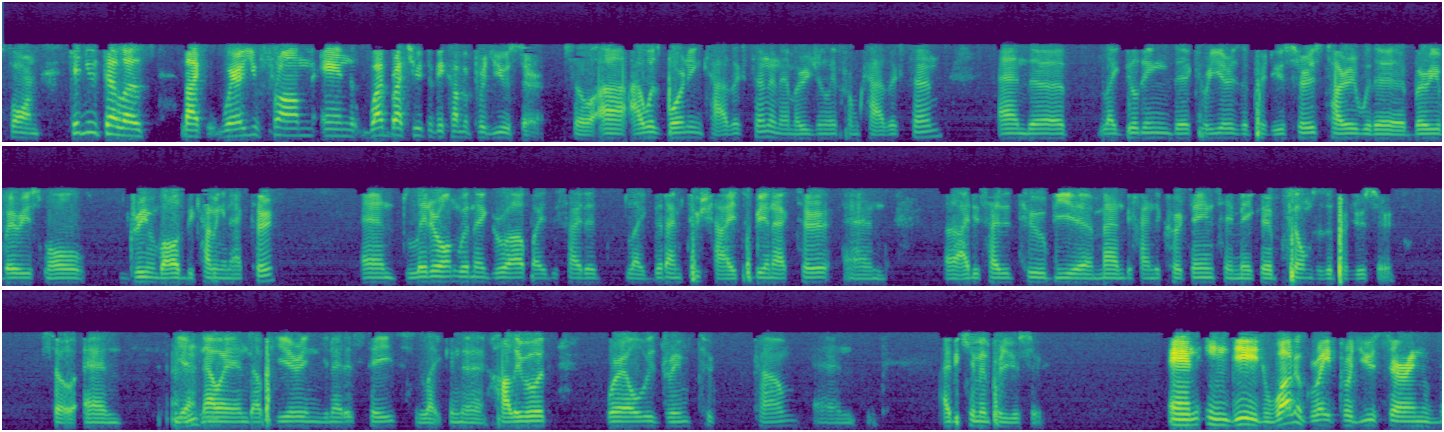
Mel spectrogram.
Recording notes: On the phone.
